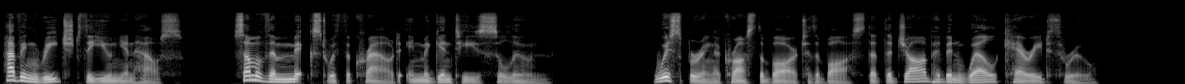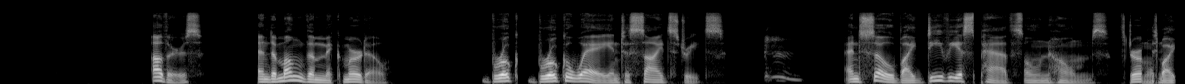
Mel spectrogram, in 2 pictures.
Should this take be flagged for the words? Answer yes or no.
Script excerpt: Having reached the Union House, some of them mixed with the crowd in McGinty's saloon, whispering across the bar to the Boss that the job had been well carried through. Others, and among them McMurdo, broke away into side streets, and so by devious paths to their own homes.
yes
